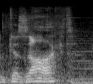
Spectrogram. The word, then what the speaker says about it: gesagt: And then gesagt, the S is with a Z sound.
